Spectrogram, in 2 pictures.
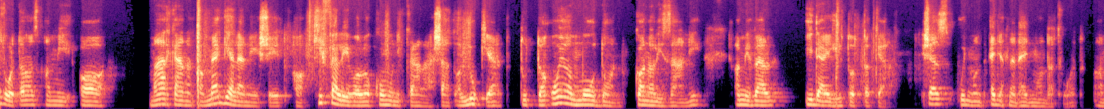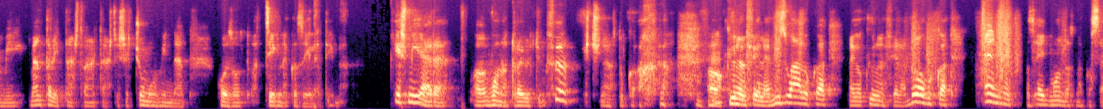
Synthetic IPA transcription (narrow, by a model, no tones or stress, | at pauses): zʋo̞lt̪ɒzɒmiɒ | maːrkaːnɒkɒmɛɡjɛlɛneːʃeːt̪ɒkifɛleːvɒloːko̞mːunikaːlaːʃaːt̪ɒlukɛt̪ːut̪ːɒʔo̞jɒmːoːd̪o̞nkɒnɒlizaːlni | ɒmivɛl | id̪aːjiɡjut̪o̞t̪ːɒkɛ̰l | eːʃɛzuːɟmo̞nd̪ɛɟːɛt̪lɛnɛɟmo̞nd̪ɒt̪ʋo̞̰lt̪ɒmimɛnt̪ɒlit̪aːʃt̪ʋaːlt̪aːʃt̪eːʃɛc̚t͡ʃo̞moːmind̪ɛnt̪ho̞zo̞t̪ːɒt̪seːɡnɛkɒzeːlɛt̪eːbɛn | eːʃmiɛrɛɒvo̞nɒt̪rɒylt̪yŋkføleʃt͡ʃinaːlt̪ukɒ | kyløɱfeːlɛvizuaːlo̞kɒt̪mɛɡɒkyløɱfeːlɛd̪o̞lɡo̞kɒt̪ | ɛnːɛkɒzɛɟmo̞nd̪ɒt̪nɒkɒsɛ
